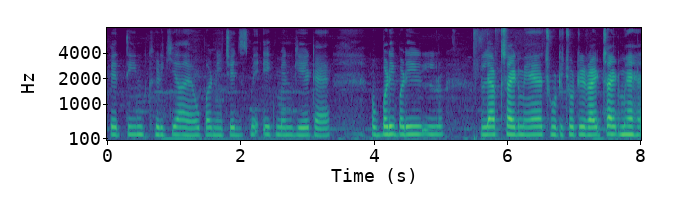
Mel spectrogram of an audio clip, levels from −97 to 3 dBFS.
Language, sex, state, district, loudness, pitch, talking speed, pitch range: Hindi, female, Uttar Pradesh, Muzaffarnagar, -31 LUFS, 200 Hz, 155 wpm, 195-210 Hz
